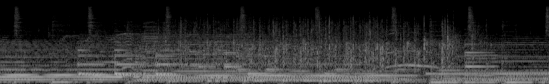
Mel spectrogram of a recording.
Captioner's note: audience applauding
